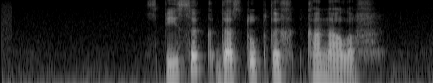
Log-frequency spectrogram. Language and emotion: Russian, neutral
